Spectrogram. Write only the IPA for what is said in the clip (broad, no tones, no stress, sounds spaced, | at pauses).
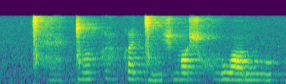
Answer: ǀʰ æ̤ ɡ͡ǀ õ q i̤ q i ɡ͡ǀ ẽ ʃ ŋ ɒ ʃ χ o̤ w ɒ ɾ u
